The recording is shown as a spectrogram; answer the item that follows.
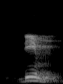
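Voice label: "dime", Malay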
